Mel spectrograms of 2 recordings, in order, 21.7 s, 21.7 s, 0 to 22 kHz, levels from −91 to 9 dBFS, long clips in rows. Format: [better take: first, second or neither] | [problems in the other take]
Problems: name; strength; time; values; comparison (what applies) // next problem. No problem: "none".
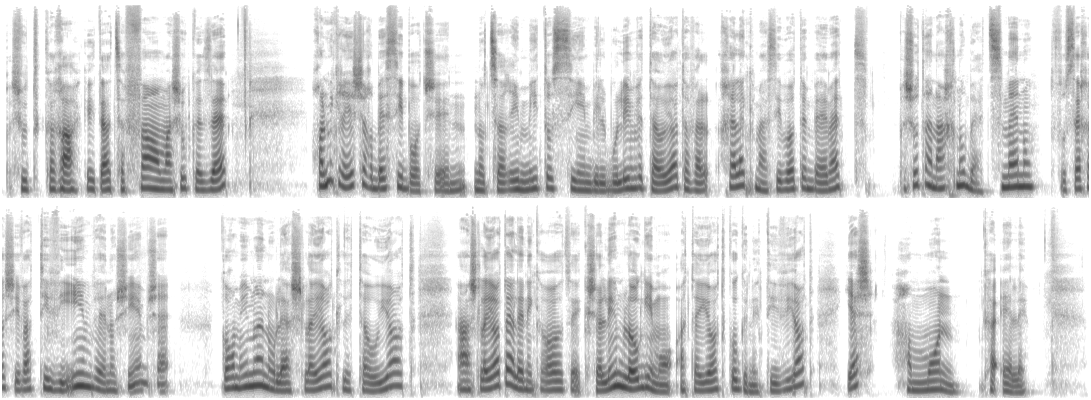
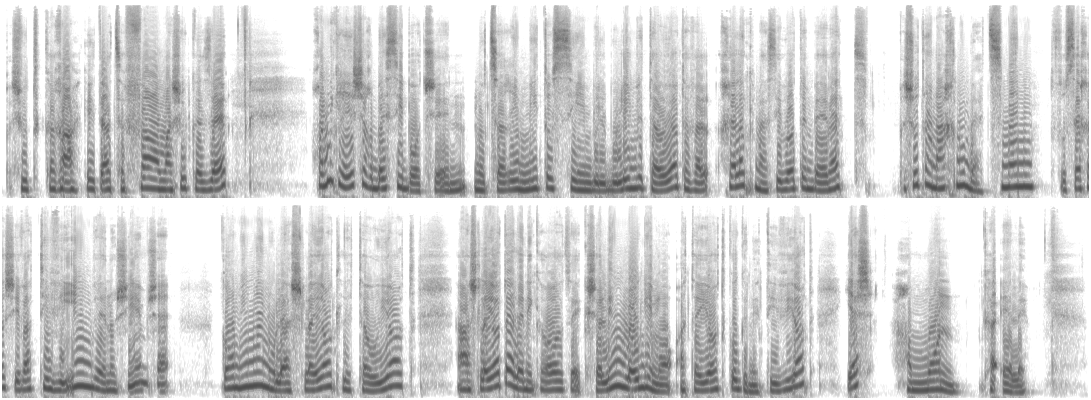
first | distortion; heavy; 18% of the sound clipped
